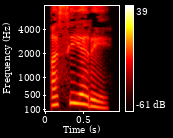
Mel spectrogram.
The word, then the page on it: ಅಸಿಯರೆ: asiyare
